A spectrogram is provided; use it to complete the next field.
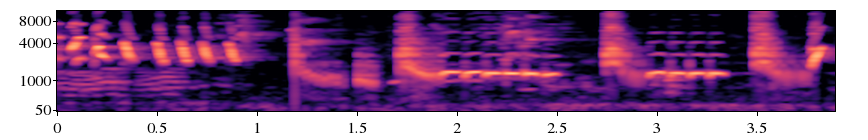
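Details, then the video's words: Jalak suren, the Asian pied starling, singing gacor ngerek: a quick string of chirps, then harsh squawks and two long, steady whistled notes broken by rasping calls, with faint low rumble behind. "BURUNG JALAK SUREN GACOR NGEREK ISTIMEWA"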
